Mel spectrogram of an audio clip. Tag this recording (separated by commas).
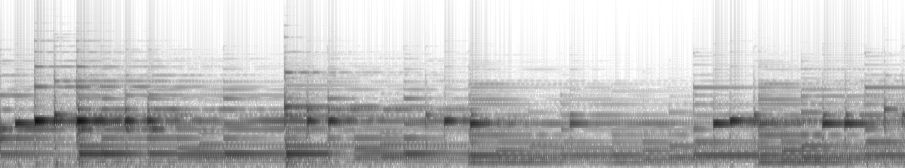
New-age music, Music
